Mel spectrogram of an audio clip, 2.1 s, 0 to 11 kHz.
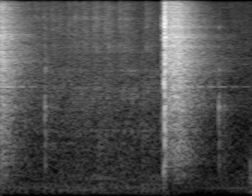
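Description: A sharp metal-on-metal hammer blow about one and a half seconds in, with a short ringing tail, knocking a stiff Peugeot 206 rear torsion bar out of the axle arm.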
